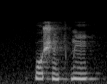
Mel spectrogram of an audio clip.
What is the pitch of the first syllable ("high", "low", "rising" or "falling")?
high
